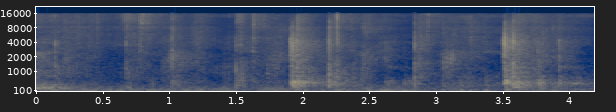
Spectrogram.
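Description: Footsteps on a staircase: a few separate, quiet steps, the clearest about two seconds in and another near the end.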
